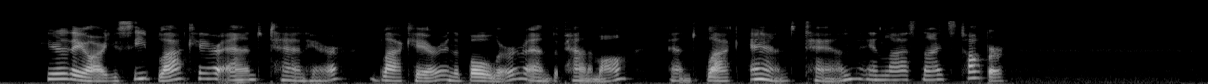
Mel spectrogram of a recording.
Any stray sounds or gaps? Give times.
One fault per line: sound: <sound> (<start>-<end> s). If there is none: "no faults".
no faults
